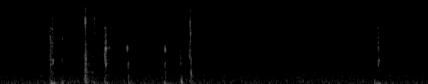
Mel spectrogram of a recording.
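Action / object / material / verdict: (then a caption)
scrape / soap bar cut with a metal blade / soap / none. A metal box-cutter blade scrapes and slices thin curls off a solid, hand-sized, rectangular purple-and-white marbled soap bar held in one hand. Nine short, crisp, high-pitched cuts crackle in a quick cluster over the first two seconds, followed by quiet and then one last cut near the end.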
